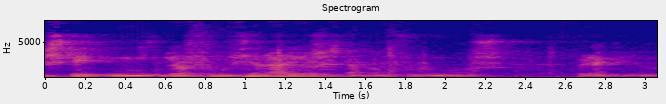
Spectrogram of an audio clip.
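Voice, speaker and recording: A man at a moderate pace, fairly high in pitch, with audible room echo and light background noise. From Zaragoza, Aragon, Spain; Aragon. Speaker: conference panelist. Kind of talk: conference talk. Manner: animated, informal. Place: hall.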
